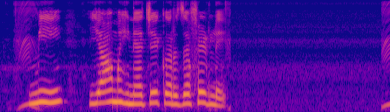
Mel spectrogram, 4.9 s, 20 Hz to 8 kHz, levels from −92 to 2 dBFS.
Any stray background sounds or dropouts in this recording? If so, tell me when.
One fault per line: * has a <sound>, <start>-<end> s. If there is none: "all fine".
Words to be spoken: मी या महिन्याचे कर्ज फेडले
all fine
